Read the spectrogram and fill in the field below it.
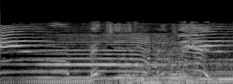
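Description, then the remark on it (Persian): A professor imitates a cat, drawing out a couple of wavering, nasal meows that rise and fall in pitch, loud. “استاد الان تو سی سی اوه، داره صدای گربه در میاره.”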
